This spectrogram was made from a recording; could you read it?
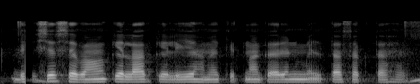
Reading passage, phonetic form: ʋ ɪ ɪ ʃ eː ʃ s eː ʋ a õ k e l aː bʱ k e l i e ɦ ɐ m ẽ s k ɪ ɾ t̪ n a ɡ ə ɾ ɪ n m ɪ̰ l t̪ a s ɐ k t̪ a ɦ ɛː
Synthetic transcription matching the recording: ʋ ɪ ɪ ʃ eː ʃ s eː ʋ a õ k e l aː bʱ k e l i e ɦ ɐ m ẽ k ɪ t̪ n a k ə ɾ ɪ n m ɪ̰ l t̪ a s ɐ k t̪ a ɦ ɛː

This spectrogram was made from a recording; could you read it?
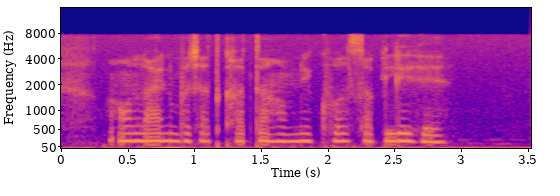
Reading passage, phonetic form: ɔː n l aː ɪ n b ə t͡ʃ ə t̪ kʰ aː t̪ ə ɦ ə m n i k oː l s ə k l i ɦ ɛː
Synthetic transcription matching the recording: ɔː n l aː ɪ n b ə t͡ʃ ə t̪ kʰ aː t̪ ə ɦ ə m n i kʰ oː l s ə k l i ɦ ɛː

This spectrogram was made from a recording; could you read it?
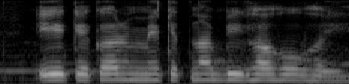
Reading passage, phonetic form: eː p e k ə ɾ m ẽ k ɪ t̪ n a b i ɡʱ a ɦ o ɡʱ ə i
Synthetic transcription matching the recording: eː k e k ə ɾ m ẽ k ɪ t̪ n a b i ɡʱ a ɦ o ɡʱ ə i

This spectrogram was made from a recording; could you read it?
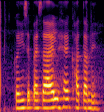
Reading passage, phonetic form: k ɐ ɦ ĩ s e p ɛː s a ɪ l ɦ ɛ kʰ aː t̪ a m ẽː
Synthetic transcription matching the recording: k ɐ ɦ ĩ s e p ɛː s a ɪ l ɦ ɛ kʰ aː t̪ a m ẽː

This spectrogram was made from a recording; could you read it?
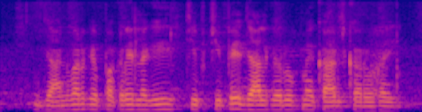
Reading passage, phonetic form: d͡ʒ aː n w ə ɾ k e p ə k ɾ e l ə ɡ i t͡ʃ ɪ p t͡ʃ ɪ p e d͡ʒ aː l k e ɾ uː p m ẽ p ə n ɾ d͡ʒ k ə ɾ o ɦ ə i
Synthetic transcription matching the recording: d͡ʒ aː n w ə ɾ k e p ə k ɾ e l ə ɡ i t͡ʃ ɪ p t͡ʃ ɪ p e d͡ʒ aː l k e ɾ uː p m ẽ k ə ɾ d͡ʒ k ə ɾ o ɦ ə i

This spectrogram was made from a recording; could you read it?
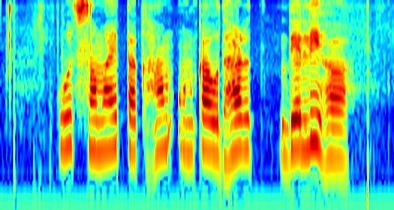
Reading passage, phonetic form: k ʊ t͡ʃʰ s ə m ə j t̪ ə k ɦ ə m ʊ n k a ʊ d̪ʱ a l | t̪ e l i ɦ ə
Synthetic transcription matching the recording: k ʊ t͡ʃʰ s ə m ə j t̪ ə k ɦ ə m ʊ n k a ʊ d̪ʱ a ɾ | d̪ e l i ɦ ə

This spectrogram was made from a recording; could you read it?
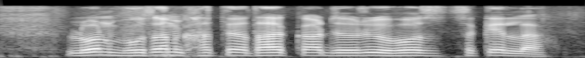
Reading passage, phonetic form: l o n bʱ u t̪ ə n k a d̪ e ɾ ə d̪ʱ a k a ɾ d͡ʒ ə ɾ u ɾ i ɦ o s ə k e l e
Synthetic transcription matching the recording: l o n bʱ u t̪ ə n kʰ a t̪ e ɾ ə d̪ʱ a k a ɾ d͡ʒ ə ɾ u ɾ i ɦ o s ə k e l a

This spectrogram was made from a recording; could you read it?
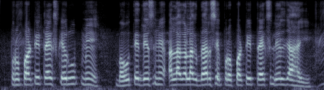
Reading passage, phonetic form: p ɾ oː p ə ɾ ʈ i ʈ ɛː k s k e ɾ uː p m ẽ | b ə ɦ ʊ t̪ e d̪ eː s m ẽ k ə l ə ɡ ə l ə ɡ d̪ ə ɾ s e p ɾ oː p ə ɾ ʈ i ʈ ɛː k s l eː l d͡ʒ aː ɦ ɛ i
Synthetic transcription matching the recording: p ɾ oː p ə ɾ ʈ i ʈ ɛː k s k e ɾ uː p m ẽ | b ə ɦ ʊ t̪ e d̪ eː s m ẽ ʔ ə l ə ɡ ə l ə ɡ d̪ ə ɾ s e p ɾ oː p ə ɾ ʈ i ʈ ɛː k s l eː l d͡ʒ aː ɦ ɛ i

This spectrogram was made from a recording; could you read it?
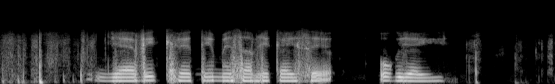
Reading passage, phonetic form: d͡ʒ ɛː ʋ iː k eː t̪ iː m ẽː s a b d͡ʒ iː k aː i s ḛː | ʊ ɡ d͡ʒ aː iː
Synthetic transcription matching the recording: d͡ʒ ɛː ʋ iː kʰ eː t̪ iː m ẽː s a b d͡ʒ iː k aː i s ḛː | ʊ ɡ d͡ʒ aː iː

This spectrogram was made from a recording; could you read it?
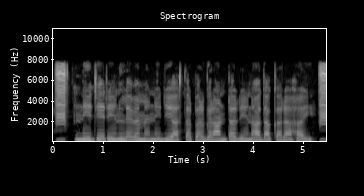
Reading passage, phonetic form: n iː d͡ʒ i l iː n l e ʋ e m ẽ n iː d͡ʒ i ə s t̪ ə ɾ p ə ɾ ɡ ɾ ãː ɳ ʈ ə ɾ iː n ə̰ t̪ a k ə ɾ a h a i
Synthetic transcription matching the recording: n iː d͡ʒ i ɾ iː n l e ʋ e m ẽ n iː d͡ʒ i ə s t̪ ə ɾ p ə ɾ ɡ ɾ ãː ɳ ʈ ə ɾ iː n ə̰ d̪ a k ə ɾ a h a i

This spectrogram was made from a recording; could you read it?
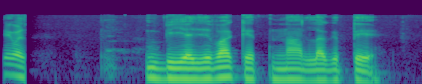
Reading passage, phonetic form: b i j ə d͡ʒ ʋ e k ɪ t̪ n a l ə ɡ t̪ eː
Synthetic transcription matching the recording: b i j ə d͡ʒ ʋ a k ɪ t̪ n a l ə ɡ t̪ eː

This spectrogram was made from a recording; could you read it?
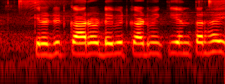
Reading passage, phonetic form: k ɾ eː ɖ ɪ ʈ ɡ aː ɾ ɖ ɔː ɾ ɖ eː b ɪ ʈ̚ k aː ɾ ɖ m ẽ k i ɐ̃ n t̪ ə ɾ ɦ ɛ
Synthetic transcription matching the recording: k ɾ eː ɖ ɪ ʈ k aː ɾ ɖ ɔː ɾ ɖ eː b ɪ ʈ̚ k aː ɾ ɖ m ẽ k i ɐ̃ n t̪ ə ɾ ɦ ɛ

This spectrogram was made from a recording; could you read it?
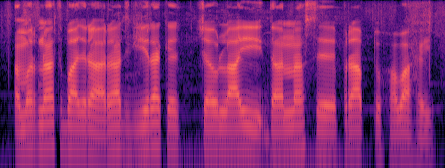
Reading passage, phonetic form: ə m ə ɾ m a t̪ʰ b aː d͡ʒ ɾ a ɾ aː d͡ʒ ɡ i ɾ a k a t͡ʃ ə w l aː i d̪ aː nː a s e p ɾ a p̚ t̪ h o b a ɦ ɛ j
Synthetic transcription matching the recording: ə m ə ɾ n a t̪ʰ b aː d͡ʒ ɾ a ɾ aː d͡ʒ ɡ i ɾ a k e t͡ʃ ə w l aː i d̪ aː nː a s e p ɾ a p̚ t̪ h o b a ɦ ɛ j

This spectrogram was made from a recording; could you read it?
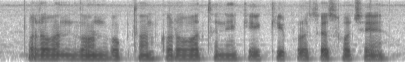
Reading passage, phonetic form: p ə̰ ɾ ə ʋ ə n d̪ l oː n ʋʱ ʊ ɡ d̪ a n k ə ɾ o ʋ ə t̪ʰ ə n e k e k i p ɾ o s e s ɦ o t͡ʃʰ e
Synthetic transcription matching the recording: p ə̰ ɾ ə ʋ ə n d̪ l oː n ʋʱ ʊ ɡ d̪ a n k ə ɾ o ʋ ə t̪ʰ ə n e k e k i p ɾ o s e s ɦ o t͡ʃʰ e

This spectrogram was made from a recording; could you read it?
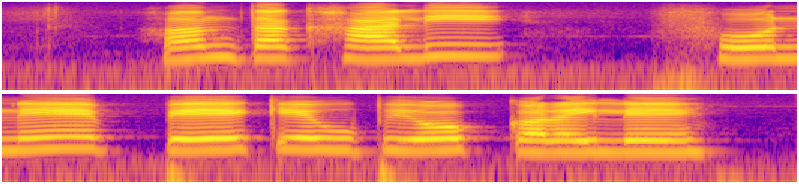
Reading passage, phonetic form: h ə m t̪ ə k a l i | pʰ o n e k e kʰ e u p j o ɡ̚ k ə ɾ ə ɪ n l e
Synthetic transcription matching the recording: h ə m t̪ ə kʰ a l i | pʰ o n e p e k e u p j o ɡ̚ k ə ɾ ə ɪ l e

